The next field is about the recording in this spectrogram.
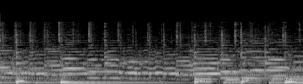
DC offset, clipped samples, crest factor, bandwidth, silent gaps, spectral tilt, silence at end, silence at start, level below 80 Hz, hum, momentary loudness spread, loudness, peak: under 0.1%; under 0.1%; 14 dB; 7.8 kHz; none; -7.5 dB/octave; 0 s; 0 s; -36 dBFS; none; 5 LU; -23 LUFS; -8 dBFS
